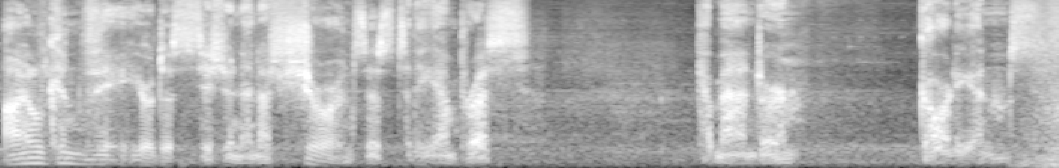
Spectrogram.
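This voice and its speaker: In a cartoonish character voice pitched very deep and low, a man talks at a fairly slow pace with long, frequent pauses over clear background noise. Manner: formal, reserved.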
